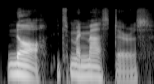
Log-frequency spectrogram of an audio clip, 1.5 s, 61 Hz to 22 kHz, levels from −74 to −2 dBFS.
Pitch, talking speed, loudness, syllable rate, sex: 100 Hz, 155 wpm, -20 LUFS, 3.9 syllables/s, male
